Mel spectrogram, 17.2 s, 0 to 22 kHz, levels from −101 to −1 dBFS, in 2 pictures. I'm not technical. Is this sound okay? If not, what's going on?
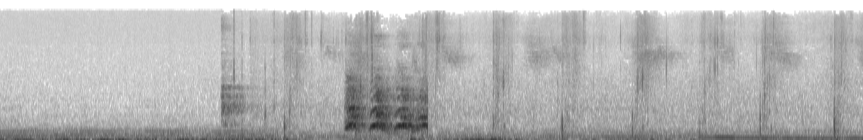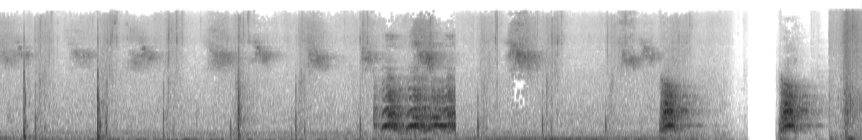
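No. At 12.25 s about a tenth of a second of sound skips, which is audio missing between chunks, likely lost while the recorder switched between five-second pieces.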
